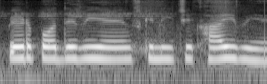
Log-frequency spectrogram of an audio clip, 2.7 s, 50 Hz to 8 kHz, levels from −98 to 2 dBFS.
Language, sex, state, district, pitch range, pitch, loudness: Hindi, female, Madhya Pradesh, Umaria, 225-235 Hz, 235 Hz, -14 LUFS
